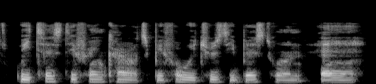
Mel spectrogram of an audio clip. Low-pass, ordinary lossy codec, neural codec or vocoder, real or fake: 7.2 kHz; none; none; real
